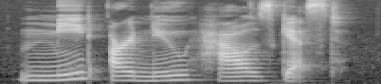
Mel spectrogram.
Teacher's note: the word hour when it's in a sentence and connected to other words of course it's reduced to r · When it's in a sentence and connected to other words, of course, it's reduced to are. When we connect meet to are, the T in the word meet becomes a flap T once again. The words new and guest are said casually, but they're not stressed, so it might be problematic to hear them clearly.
